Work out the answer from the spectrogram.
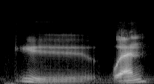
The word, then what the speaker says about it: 语文: 语文 Yeah, like when you nod your head, you first nod it down and then you nod it up. So it's 语文. 语文 Yeah, what I was pronouncing.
